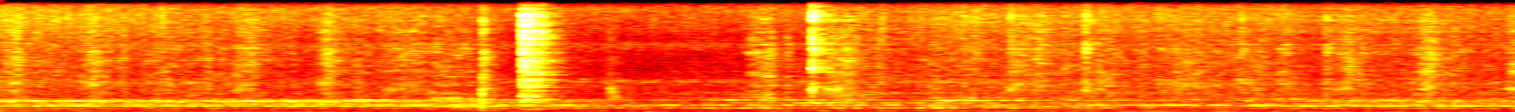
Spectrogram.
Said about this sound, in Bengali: এবার ভালো করে কষিয়ে নিচ্ছি।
